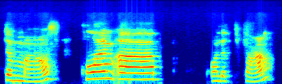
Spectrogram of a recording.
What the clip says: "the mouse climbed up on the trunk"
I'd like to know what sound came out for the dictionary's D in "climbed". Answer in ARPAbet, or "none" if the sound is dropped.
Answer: none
